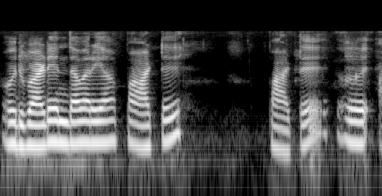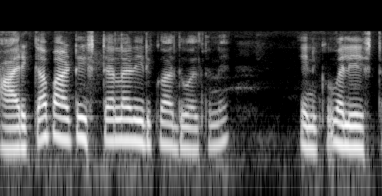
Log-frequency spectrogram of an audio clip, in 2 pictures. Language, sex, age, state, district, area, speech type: Malayalam, female, 18-30, Kerala, Kannur, rural, spontaneous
